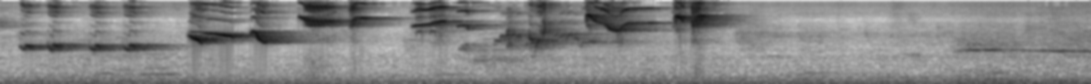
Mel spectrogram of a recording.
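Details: Song of an orange-headed thrush, used to prompt young untrained males to sing. It opens with three steady whistles, then a fast jumble of sharp, rising and falling high notes, ending in a soft level whistle after a pause.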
